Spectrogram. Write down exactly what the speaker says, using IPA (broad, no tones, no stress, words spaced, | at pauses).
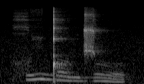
xʷiŋ͡ǃɔ nd͡ʒo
